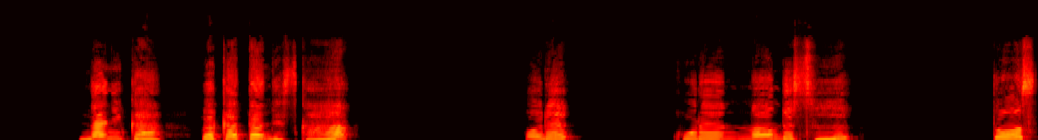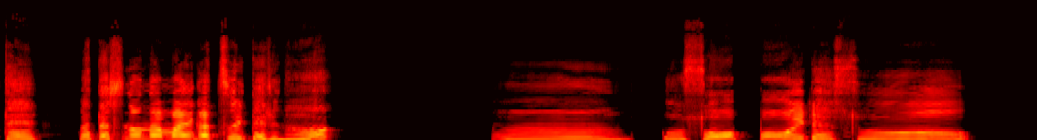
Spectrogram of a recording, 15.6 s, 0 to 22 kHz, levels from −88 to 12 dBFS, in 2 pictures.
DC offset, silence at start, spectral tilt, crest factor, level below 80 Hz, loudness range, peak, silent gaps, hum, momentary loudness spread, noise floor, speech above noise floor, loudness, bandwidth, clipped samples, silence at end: under 0.1%; 0.6 s; 0 dB/octave; 22 dB; under -90 dBFS; 7 LU; -12 dBFS; 3.05-3.09 s, 3.51-3.55 s, 6.98-7.02 s, 10.69-10.73 s; none; 15 LU; under -90 dBFS; over 58 dB; -32 LUFS; 17 kHz; under 0.1%; 0.55 s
